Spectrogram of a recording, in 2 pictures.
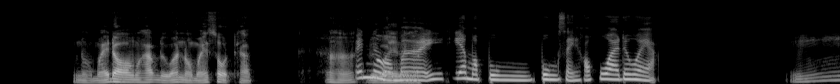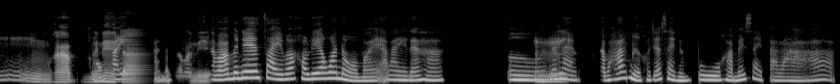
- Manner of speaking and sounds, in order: distorted speech; static
- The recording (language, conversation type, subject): Thai, advice, คุณคิดถึงบ้านหลังจากย้ายไปอยู่ไกลแค่ไหน?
